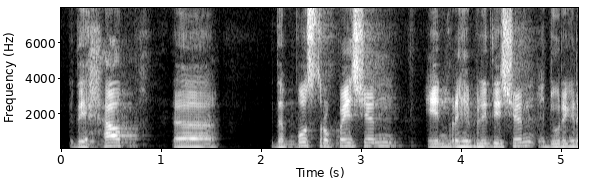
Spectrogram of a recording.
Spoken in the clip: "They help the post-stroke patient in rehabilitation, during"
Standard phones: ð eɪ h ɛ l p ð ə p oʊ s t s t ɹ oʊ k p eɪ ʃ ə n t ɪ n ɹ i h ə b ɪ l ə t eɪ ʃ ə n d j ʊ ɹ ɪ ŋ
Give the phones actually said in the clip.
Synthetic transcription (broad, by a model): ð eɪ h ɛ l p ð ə p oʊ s s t ɹ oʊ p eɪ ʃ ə n ɪ n ɹ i h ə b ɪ l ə t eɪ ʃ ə n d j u ɹ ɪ ŋ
